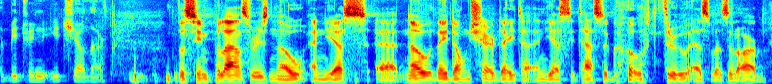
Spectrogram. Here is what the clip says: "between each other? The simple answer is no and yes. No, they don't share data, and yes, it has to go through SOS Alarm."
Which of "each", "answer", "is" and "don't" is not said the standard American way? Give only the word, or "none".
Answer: none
